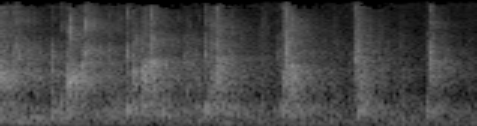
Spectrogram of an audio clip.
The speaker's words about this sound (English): What a pathetic clap that you gave for yourselves.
